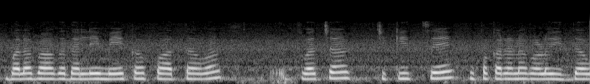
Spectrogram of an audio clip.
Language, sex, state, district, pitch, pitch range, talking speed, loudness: Kannada, female, Karnataka, Koppal, 255 Hz, 250-270 Hz, 90 wpm, -13 LUFS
